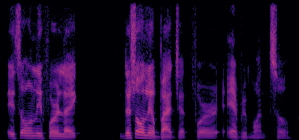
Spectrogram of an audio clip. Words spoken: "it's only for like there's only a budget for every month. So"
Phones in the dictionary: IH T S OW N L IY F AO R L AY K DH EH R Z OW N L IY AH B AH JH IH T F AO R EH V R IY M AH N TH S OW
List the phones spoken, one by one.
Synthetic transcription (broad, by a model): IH T S OW N L IY F AO R L AY K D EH R S OW N L IY AH B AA JH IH T F AO R EH V R IY M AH N T S OW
